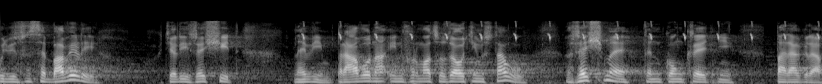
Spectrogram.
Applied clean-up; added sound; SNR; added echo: none; Mechanisms; 11 dB; none.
